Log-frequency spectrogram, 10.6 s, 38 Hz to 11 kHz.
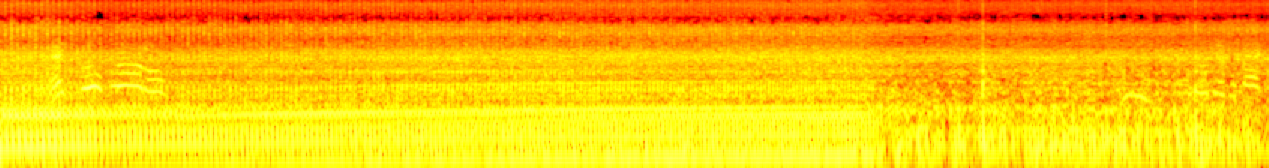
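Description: A stock Husqvarna engine fitted with a swapped PZ19 carburetor runs at full throttle, a steady close-up buzzing drone that holds for about seven seconds before the tone drops and roughens as the throttle eases.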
